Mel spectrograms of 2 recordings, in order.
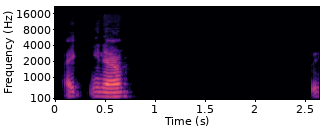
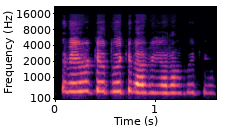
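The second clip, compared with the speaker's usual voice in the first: high, laughing through the words; real giggles breaking the line; 9 semitones higher, faster than usual. Real, not acted. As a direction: crack up while saying it. Retelling it while laughing.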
